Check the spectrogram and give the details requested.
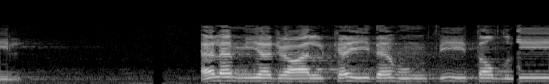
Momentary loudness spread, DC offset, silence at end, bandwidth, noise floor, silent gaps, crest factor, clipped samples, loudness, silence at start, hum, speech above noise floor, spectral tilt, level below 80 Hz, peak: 11 LU; under 0.1%; 0 s; 6.6 kHz; -52 dBFS; 1.55-1.59 s; 18 dB; under 0.1%; -19 LUFS; 0 s; none; 33 dB; -4.5 dB/octave; -58 dBFS; -4 dBFS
